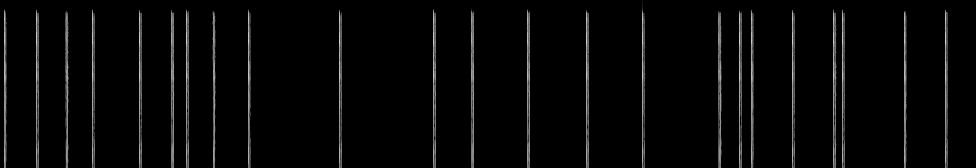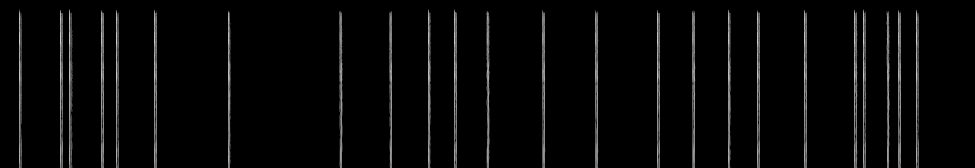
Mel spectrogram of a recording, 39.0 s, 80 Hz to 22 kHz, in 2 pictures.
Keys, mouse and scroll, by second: 8.5 BackSpace, 11.5 alt+click, 14.2 click, 18.0-25.2 alt+shift+drag, 26.1 Left, 26.3 typing, 26.9-32.7 drag, 35.1 Left, 35.5 typing, 36.1 click, 37.1 right click, 37.6 click.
